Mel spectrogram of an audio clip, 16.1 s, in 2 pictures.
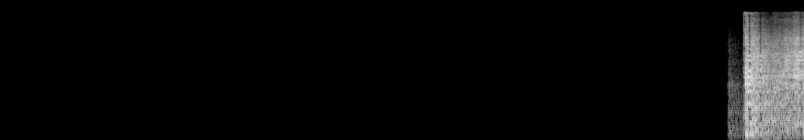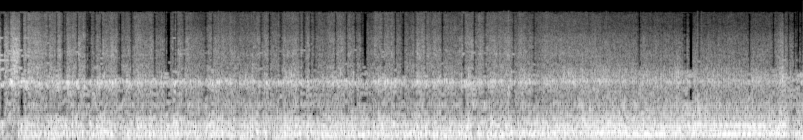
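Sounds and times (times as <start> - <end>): car engine idling: 7.4 - 16.0.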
